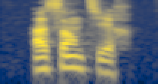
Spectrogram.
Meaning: to assent
- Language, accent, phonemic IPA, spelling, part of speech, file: French, France, /a.sɑ̃.tiʁ/, assentir, verb, LL-Q150 (fra)-assentir.wav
